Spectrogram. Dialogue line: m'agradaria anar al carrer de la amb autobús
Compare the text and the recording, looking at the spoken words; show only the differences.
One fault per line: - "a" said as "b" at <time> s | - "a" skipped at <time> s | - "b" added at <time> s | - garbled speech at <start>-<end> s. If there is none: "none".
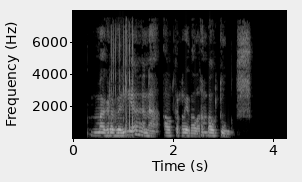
none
